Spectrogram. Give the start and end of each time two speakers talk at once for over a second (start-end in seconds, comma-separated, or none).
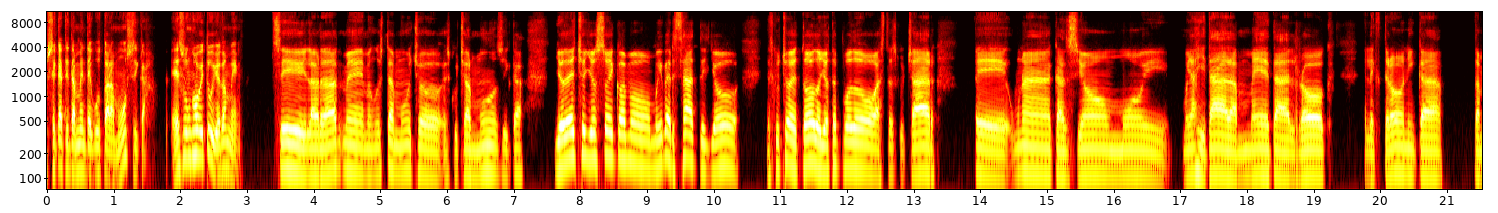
none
